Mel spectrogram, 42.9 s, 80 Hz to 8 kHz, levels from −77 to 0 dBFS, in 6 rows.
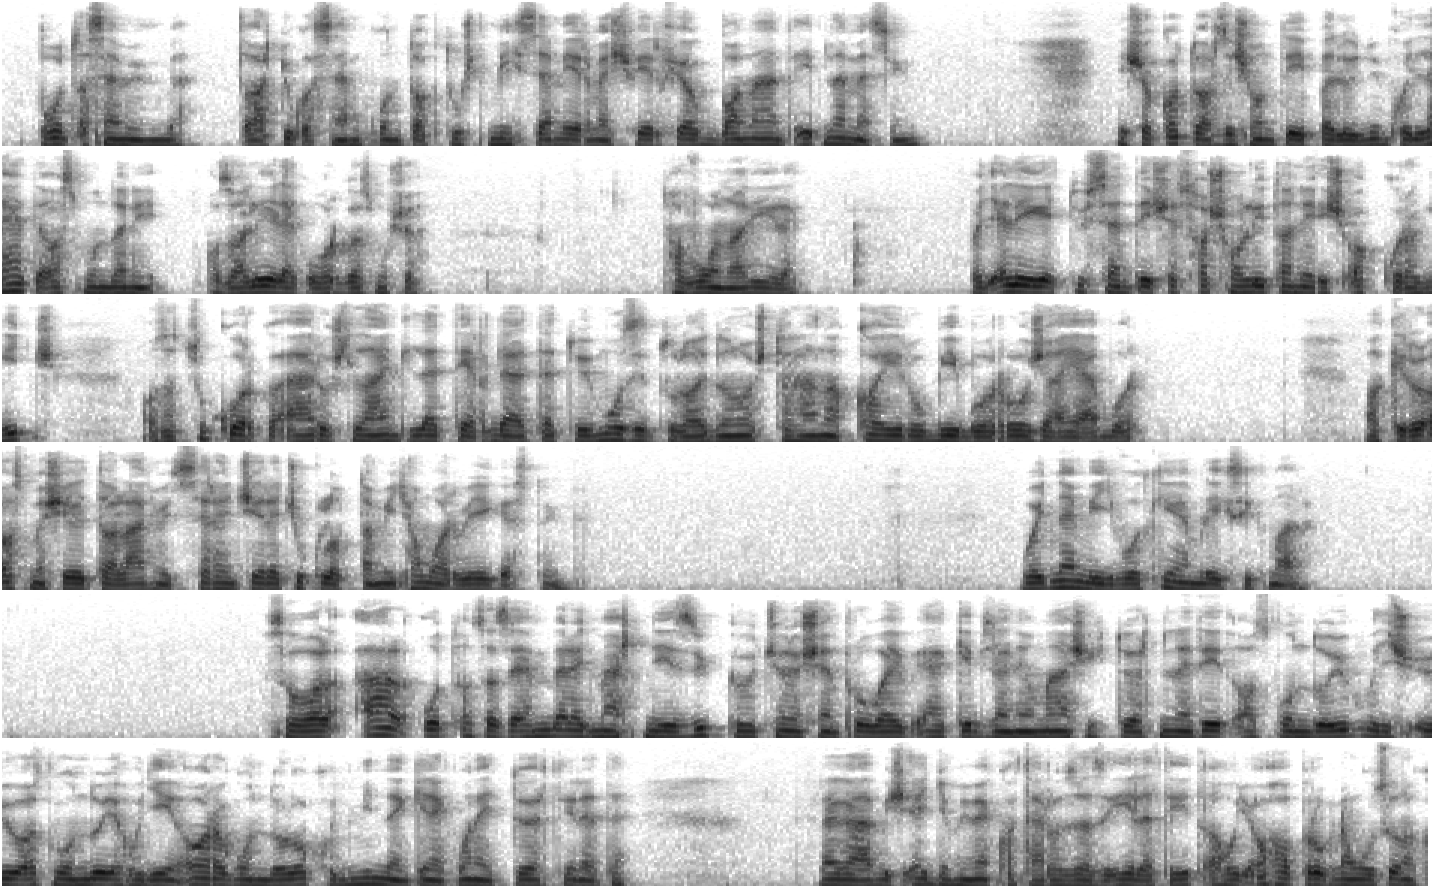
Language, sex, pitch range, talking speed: Hungarian, male, 110-120 Hz, 150 wpm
